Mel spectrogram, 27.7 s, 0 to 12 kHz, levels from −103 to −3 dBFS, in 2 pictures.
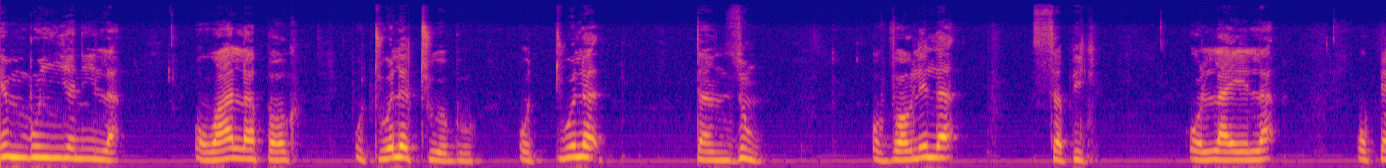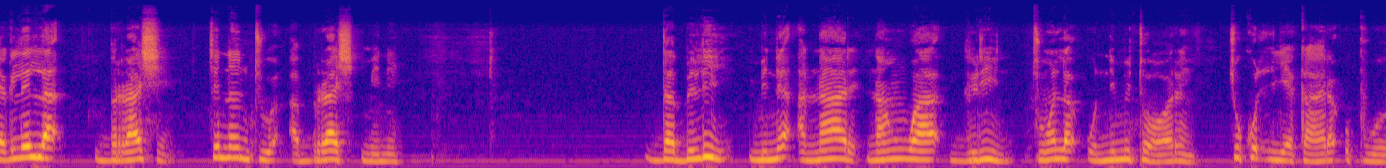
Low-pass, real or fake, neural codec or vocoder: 10.8 kHz; fake; vocoder, 44.1 kHz, 128 mel bands every 512 samples, BigVGAN v2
